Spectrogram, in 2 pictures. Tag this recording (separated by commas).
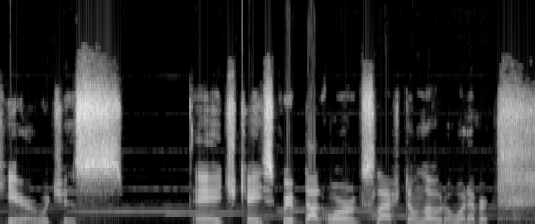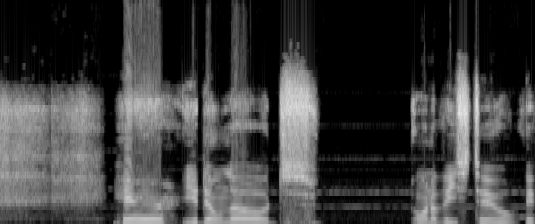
Speech, Music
